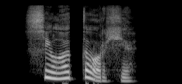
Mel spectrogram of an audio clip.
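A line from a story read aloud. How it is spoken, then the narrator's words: Through gritted teeth. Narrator (Russian): Процедила вампирша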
